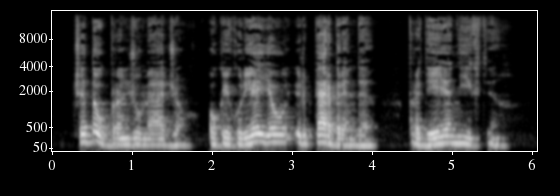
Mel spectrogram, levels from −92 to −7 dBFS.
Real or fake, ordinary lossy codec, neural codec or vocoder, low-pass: real; MP3, 64 kbps; none; 14.4 kHz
